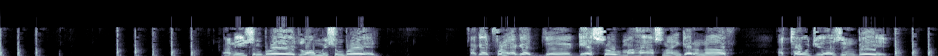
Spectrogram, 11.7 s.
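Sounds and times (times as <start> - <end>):
knocking on a door acted out by a preacher: 0.0 - 0.7, 1.4 - 2.6, 11.2 - 11.7
speech: 2.8 - 4.8, 5.8 - 11.2.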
